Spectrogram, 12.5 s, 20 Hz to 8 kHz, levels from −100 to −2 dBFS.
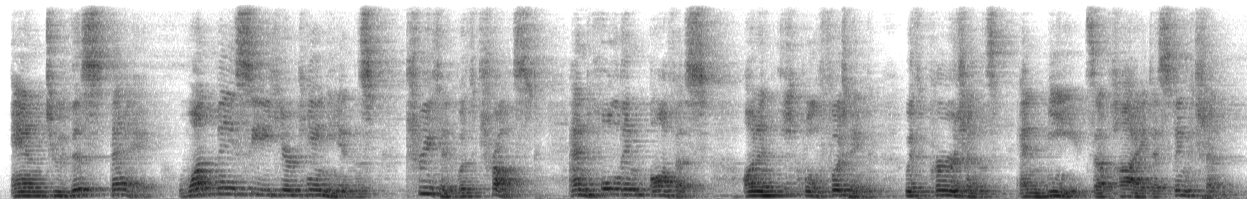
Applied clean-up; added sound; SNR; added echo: none; none; none; reverberation time 0.7 s.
